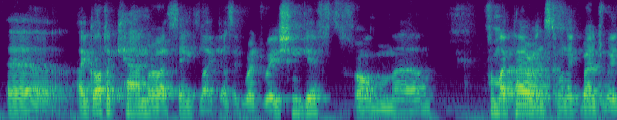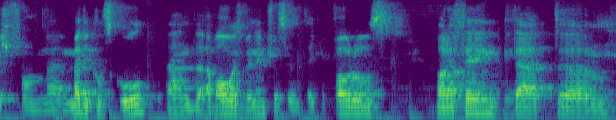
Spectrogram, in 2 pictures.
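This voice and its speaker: A young man from Libya, raised in Sweden, talks through his answers at a middle pitch, hesitating often with fillers. He laughs lightly now and then. His voice rings in a roomy, echoing space with faint music underneath. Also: a bit bright. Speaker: guest photographer and doctor. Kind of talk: casual interview answers.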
